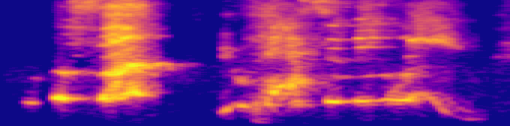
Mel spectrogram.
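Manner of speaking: hammed-up high-pitched what the fuck; outraged disbelief. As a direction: shriek it in disbelief. Her retort, repeated.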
